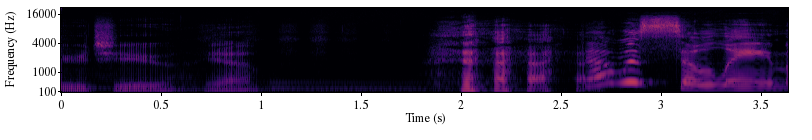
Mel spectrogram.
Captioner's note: laughing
